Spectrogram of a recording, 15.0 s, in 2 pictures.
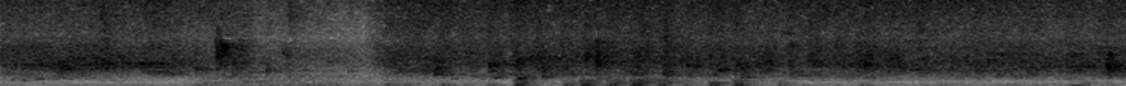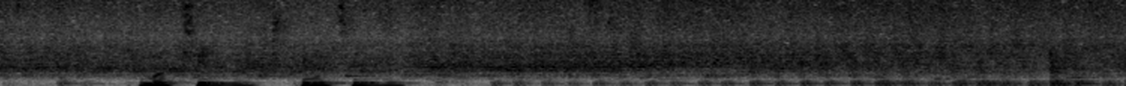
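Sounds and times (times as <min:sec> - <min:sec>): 
shower water spraying: 0:00.0 - 0:15.0
speech: 0:08.4 - 0:10.4, 0:11.0 - 0:13.8.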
